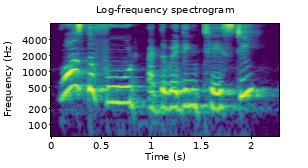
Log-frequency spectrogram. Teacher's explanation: so you are asking questions in a rising tone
